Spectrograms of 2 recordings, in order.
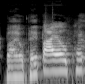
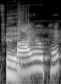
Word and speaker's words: biopic: Biopic. Oh fuck! I've been saying it wrong this whole time. Awkward. Biopic.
